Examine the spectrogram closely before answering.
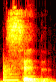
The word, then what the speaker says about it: said: Et attention, ici on va pas dire s mais on va dire said.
